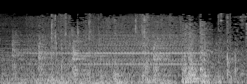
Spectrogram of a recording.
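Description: A tank shell slams into the corner of a house, unleashing a dense, sustained roar of crashing, splintering debris with a couple of sharper cracks amid the rumble.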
